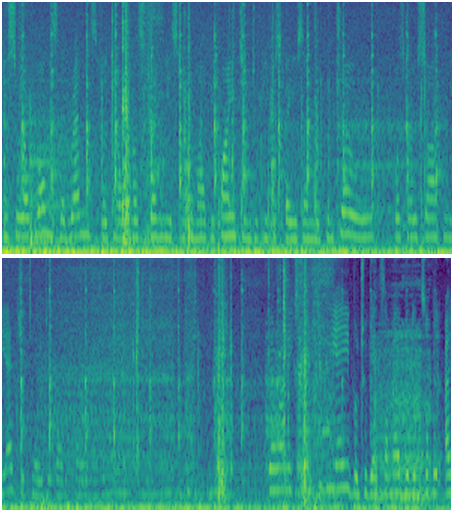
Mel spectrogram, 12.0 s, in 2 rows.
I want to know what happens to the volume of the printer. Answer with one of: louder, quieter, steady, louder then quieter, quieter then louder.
quieter then louder.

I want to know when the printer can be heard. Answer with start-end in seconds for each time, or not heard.
0.0-11.9.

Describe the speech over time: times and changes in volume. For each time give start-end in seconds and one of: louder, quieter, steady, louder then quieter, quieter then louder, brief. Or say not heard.
0.0-8.2 quieter
9.6-11.9 brief.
